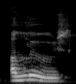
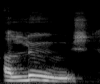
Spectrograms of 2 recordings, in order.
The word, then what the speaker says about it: Alux: a must do and I believe it's pronounced a luge Angela went we all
